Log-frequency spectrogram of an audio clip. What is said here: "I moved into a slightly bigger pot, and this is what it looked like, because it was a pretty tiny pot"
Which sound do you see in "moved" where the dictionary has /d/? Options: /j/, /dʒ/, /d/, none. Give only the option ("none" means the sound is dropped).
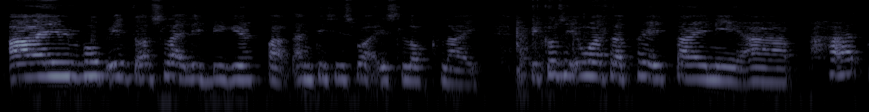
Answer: none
